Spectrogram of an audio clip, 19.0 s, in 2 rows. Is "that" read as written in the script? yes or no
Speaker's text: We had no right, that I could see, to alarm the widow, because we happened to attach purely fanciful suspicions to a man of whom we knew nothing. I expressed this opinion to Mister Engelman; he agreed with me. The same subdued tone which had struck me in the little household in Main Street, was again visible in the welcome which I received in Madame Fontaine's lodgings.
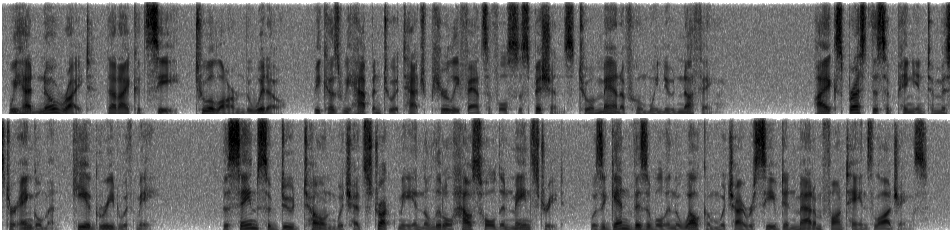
yes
